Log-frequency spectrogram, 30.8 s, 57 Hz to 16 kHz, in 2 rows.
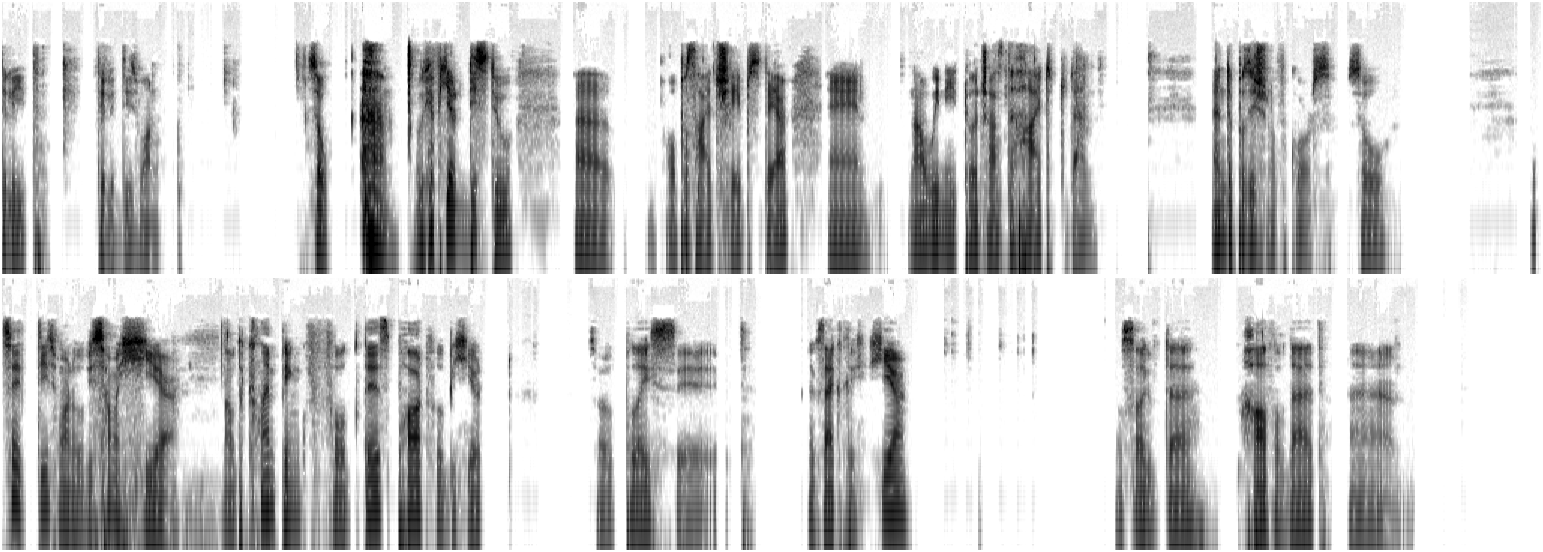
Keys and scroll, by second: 9.5 f, 10.2 z.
